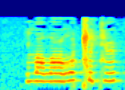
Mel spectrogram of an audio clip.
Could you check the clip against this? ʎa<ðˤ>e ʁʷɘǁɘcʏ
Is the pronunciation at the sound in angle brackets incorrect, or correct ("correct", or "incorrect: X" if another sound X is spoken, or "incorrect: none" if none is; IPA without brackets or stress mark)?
correct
